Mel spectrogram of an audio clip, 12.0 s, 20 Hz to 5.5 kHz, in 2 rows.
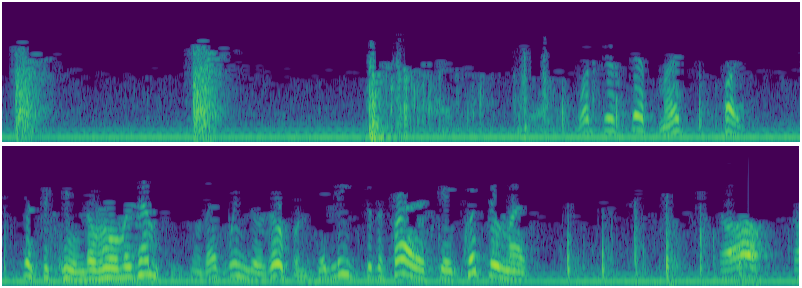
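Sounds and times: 
gunshots fired to blow a lock off, radio drama sound effect: 0:00.0 - 0:00.4, 0:01.4 - 0:01.8
constant low hum: 0:00.0 - 0:11.9
speech: 0:04.5 - 0:10.1, 0:11.4 - 0:11.9.

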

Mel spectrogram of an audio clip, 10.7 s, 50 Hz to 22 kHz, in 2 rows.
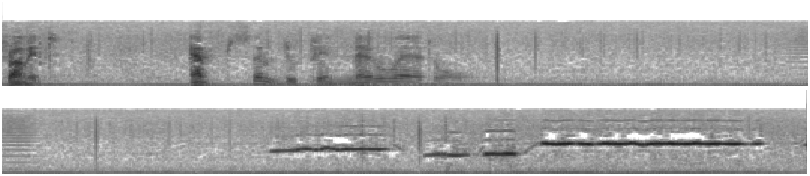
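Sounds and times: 
speech: 0:00.0 - 0:00.5, 0:01.2 - 0:03.2
faint low hum: 0:00.0 - 0:10.7
person whistling a short tune: 0:07.2 - 0:10.7.

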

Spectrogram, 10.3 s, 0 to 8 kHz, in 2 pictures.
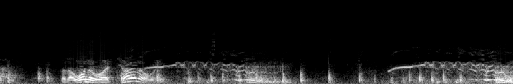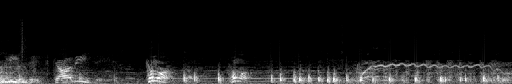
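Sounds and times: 
speech: 0:00.6 - 0:02.8, 0:05.2 - 0:07.8
restless paint horse whinnying while rearing: 0:01.3 - 0:03.0, 0:03.8 - 0:05.5, 0:06.1 - 0:10.2
rhythmic low pulses: 0:05.2 - 0:08.7.

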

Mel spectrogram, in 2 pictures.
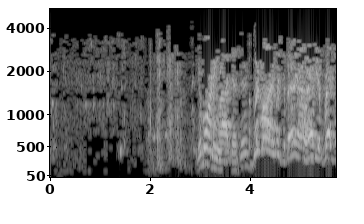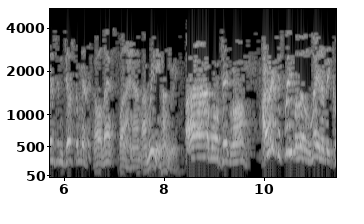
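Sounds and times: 
cognac pouring into a dish: 0:00.0 - 0:02.8
speech: 0:02.9 - 0:11.4.

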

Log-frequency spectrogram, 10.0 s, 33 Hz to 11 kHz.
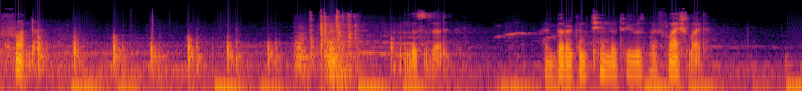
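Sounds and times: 
wooden door knocking and creaking as it is worked open: 0:00.0 - 0:05.6
speech: 0:00.2 - 0:00.5, 0:05.2 - 0:05.8, 0:06.8 - 0:08.9.

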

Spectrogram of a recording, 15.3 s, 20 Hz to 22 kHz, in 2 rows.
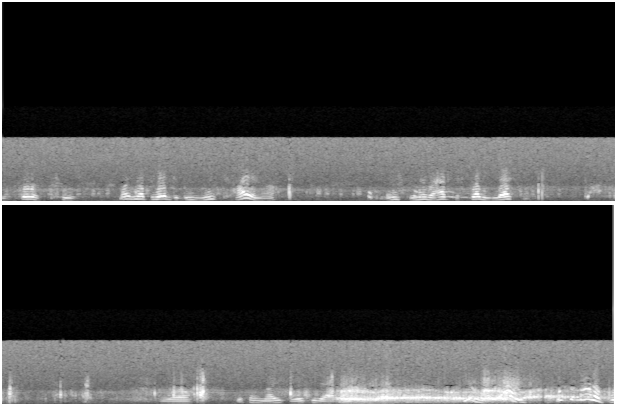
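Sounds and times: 
speech: 0:00.0 - 0:03.6, 0:04.6 - 0:06.8, 0:09.7 - 0:14.4, 0:15.1 - 0:15.3
dog growling and snarling: 0:04.5 - 0:06.2, 0:11.7 - 0:15.3.

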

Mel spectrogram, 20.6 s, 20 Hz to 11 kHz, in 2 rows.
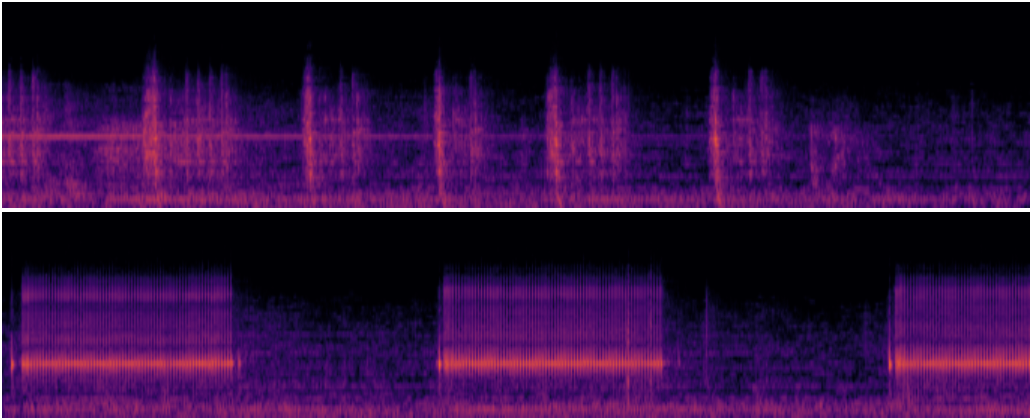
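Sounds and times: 
telephone ringing: 0:00.0 - 0:06.3, 0:10.4 - 0:12.8, 0:14.6 - 0:17.1, 0:19.2 - 0:20.5
low hum: 0:00.0 - 0:20.5.

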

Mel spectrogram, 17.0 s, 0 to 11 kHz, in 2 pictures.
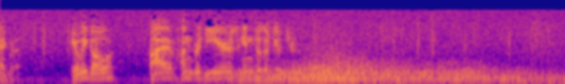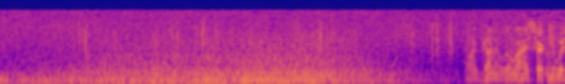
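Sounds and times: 
speech: 0:00.0 - 0:00.4, 0:01.0 - 0:04.9, 0:15.8 - 0:16.9
rocket plane roaring in flight: 0:02.8 - 0:15.4.

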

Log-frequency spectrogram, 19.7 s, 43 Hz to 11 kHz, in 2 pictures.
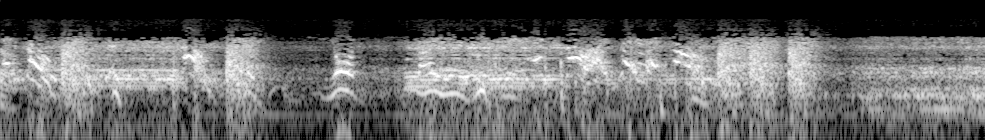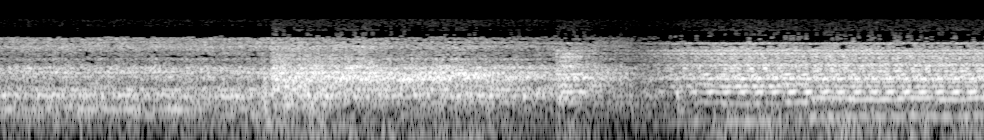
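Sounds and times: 
train rumbling toward a crossing: 0:00.0 - 0:19.6
clattering knocking bangs: 0:00.4 - 0:02.8, 0:05.5 - 0:08.4.

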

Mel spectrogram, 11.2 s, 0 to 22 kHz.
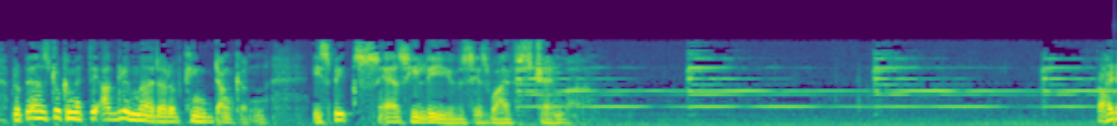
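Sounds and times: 
speech: 0:00.2 - 0:05.9, 0:11.0 - 0:11.1
single bell tolling a knell: 0:05.2 - 0:11.1.

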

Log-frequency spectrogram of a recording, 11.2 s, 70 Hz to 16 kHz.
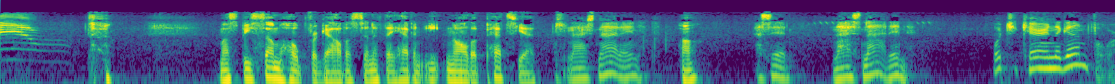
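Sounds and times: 
cat meowing: 0:00.0 - 0:00.8
speech: 0:02.2 - 0:09.2, 0:09.9 - 0:11.1.

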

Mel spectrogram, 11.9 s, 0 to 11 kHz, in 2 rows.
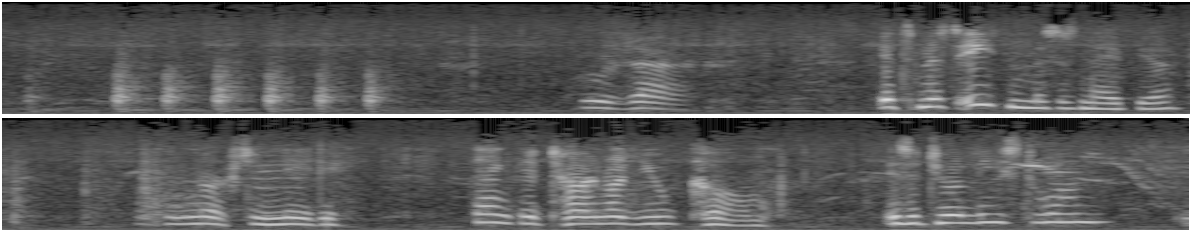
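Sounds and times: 
firm knocking on a wooden cabin door: 0:00.6 - 0:02.0
speech: 0:02.9 - 0:03.6, 0:04.4 - 0:06.0, 0:06.8 - 0:11.8.

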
